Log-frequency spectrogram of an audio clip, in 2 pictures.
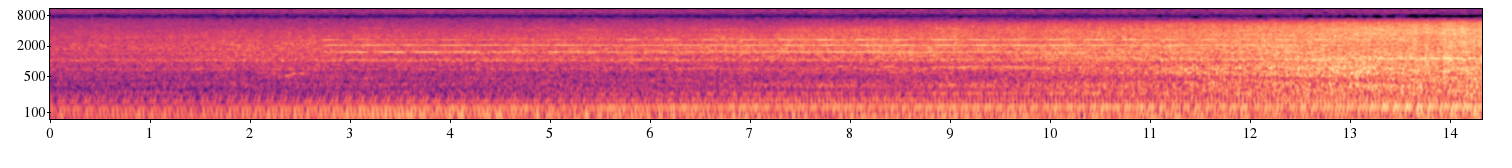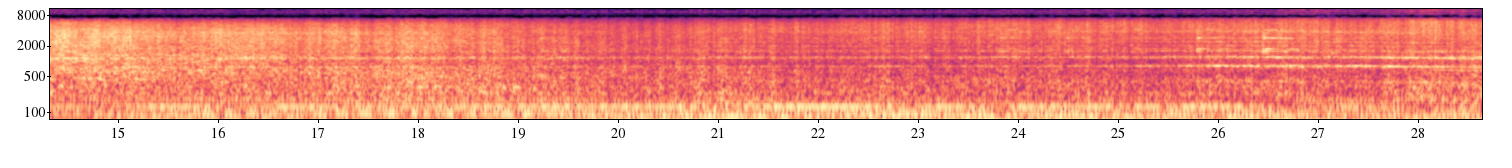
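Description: Canadian Pacific intermodal freight train approaching behind two GE diesel locomotives, growing steadily louder as the engine rumble and rail noise build toward the lead units passing close near the end. The locomotive's air horn sounds a steady chord for several seconds in the first half.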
